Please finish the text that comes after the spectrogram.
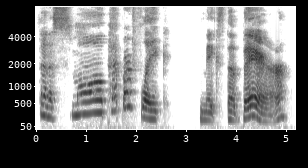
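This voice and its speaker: A woman reading a children's storybook aloud like a kindergarten teacher, expressive, with deliberate dramatic pauses and emphasis. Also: medium pitch.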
